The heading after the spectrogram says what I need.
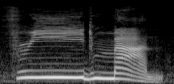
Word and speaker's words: Friedmann: Friedman okay go on say his name slowly Freed Man oh free man whoa that's pretty cool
